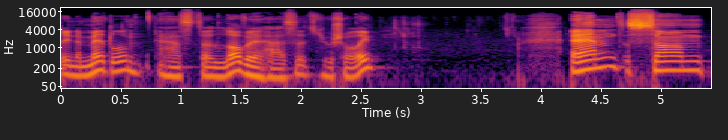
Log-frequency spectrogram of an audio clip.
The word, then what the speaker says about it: Löwe: It has this distinct E75 hull, a Löwe turret, when you want to say the German pronunciation, with added panzer plates, armor plates.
